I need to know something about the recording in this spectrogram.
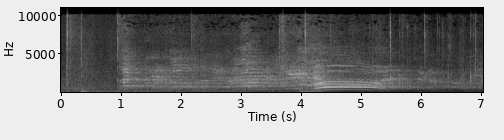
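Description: A crowd cheers loudly after a rally.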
